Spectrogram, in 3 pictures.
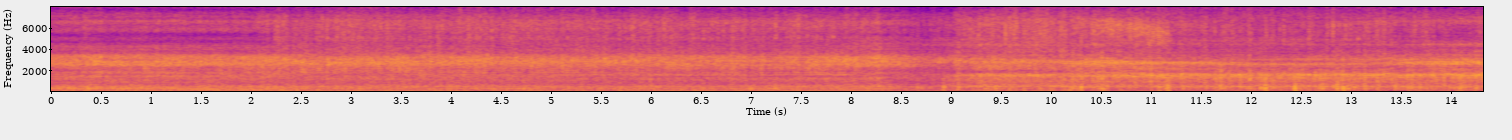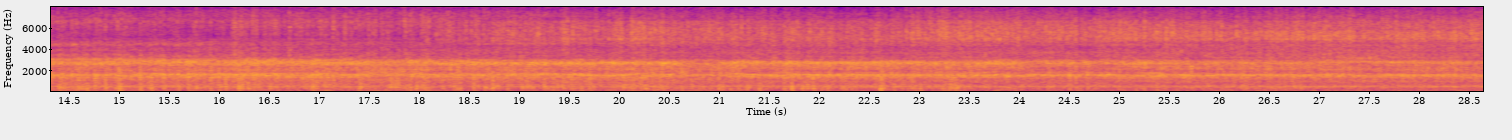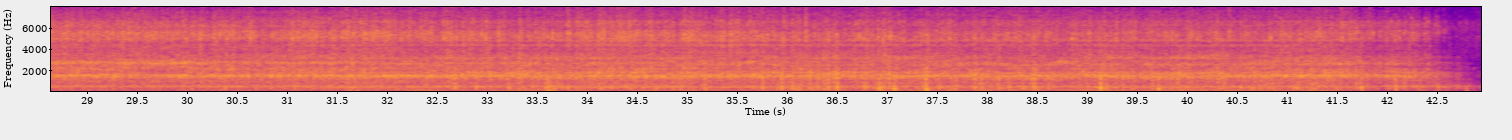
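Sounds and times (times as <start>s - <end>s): electric motor running: 0.0s - 42.9s.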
